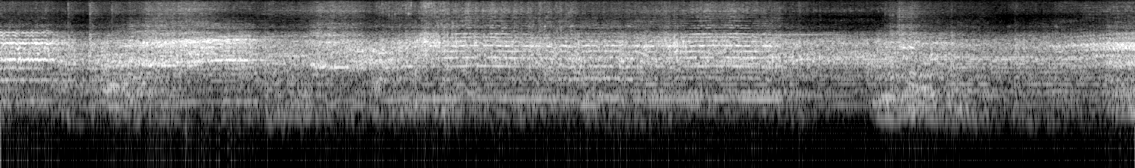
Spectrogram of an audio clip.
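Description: A large dinosaur growls deeply.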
